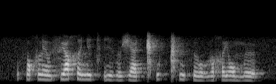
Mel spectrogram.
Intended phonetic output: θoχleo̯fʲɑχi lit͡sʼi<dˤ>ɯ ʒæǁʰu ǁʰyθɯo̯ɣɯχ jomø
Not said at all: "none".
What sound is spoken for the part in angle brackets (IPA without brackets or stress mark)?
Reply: ð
